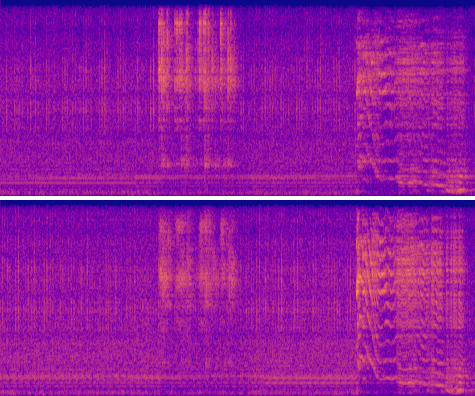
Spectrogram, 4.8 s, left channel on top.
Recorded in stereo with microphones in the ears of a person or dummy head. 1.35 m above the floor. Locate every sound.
1.6 s a rattle: 60° left (ahead or behind), 1.3 m
3.6 s a cupboard door: 40° right (ahead or behind), 0.6 m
